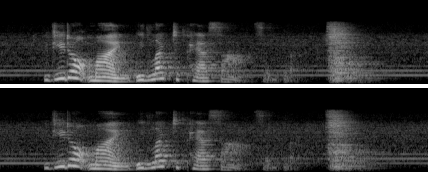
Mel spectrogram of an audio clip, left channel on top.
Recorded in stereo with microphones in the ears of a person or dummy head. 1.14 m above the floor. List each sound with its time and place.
0.4 s a woman speaking: 15° left (ahead or behind), 0.7 m; by 3.0 s 10° right (ahead or behind), 1.0 m
3.2 s a rattle: 30° right (ahead or behind), 5 m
